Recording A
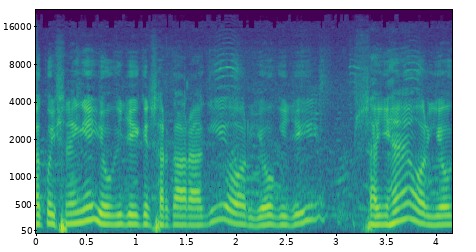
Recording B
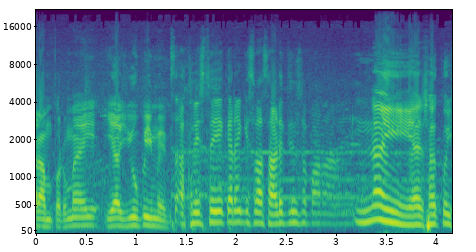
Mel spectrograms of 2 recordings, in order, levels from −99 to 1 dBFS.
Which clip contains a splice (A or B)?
B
